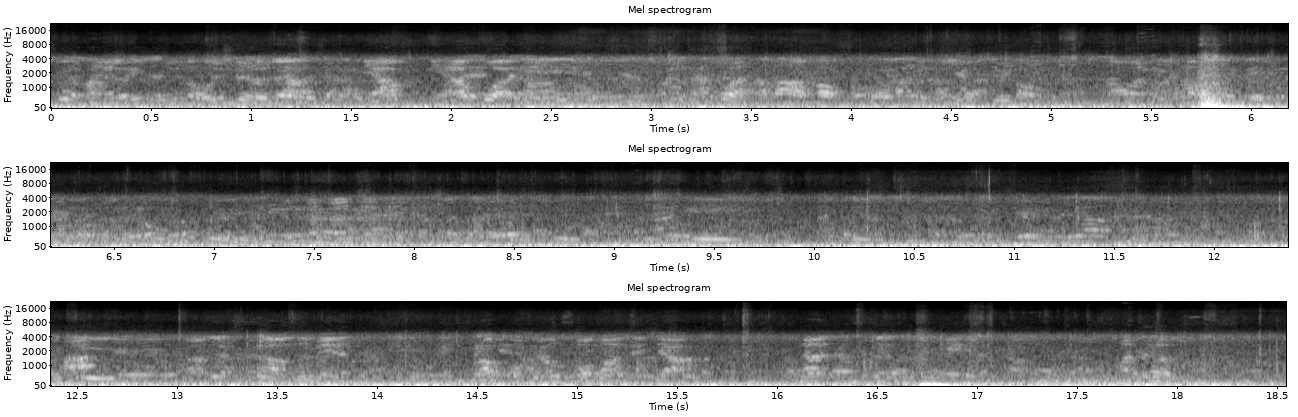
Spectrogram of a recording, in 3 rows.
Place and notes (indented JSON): {
  "title": "南寮漁港, Lüdao Township - Visitors Pier",
  "date": "2014-10-31 13:59:00",
  "description": "Visitors Pier\nBinaural recordings\nSony PCM D100+ Soundman OKM II",
  "latitude": "22.66",
  "longitude": "121.47",
  "altitude": "7",
  "timezone": "Asia/Taipei"
}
